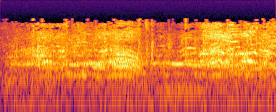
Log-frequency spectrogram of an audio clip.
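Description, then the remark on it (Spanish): A large crowd chants the protest slogan "Zaragoza sí, Agapito no" in unison at a rally calling for Real Zaragoza football club to be democratized, a loud, steady roar of many voices with rhythmic rises and falls in the middle range, continuing throughout. “Ese grito de Zaragoza sí, Agapito no, esperemos que este sea el último año que se escuche ese grito, ¿no?”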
